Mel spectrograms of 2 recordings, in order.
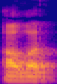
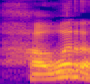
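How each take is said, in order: First: The word starts with a vowel, no h. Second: The word starts with an audible h sound. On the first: The speaker calls it right. "ಹವರ್ ಅಲ್ಲ. ಹ ಇಲ್ಲ" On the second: The speaker calls it wrong. "ಹವರ್ ಅಲ್ಲ"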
